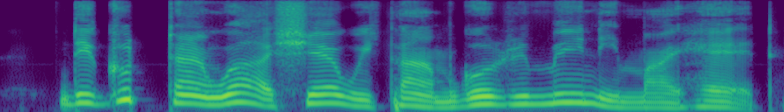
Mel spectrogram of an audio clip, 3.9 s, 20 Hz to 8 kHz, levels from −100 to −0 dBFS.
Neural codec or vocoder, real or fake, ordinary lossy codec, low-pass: codec, 16 kHz, 2 kbps, X-Codec, HuBERT features, trained on LibriSpeech; fake; none; none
